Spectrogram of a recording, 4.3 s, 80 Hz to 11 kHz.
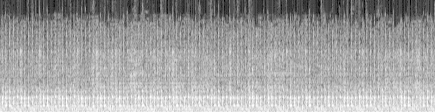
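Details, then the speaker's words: Mercedes 240D diesel from a junkyard, off the road since about 2017, first start with oil pressure showing: even diesel clatter at idle with a steady rhythm and no stumbles; running smooth for its age. "Check this thing out. It's running pretty dang smooth."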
